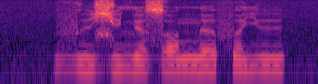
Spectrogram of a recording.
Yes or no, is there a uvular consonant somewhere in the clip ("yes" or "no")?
no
